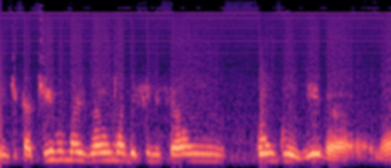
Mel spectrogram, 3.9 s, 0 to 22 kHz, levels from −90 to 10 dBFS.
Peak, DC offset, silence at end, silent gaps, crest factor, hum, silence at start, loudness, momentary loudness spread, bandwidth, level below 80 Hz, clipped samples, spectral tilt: 0 dBFS; under 0.1%; 0 s; none; 12 dB; none; 0 s; -12 LUFS; 9 LU; 17 kHz; -66 dBFS; under 0.1%; -6 dB/octave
